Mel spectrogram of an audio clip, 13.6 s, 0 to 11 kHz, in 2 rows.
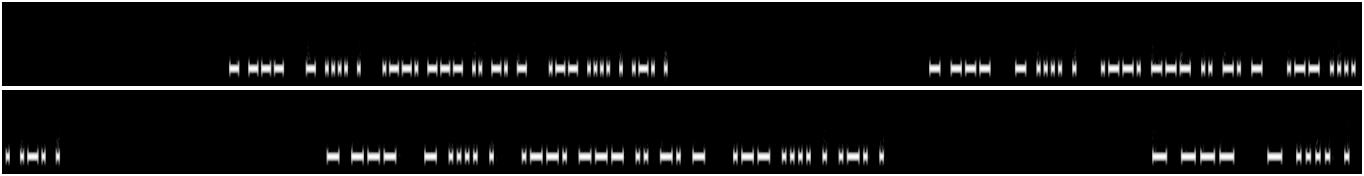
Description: Morse code, heard as a keyed tone, about 64 wpm, 700 Hz. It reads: TO THE POINT WHERE TO THE POINT WHERE TO THE POINT WHERE TO THE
